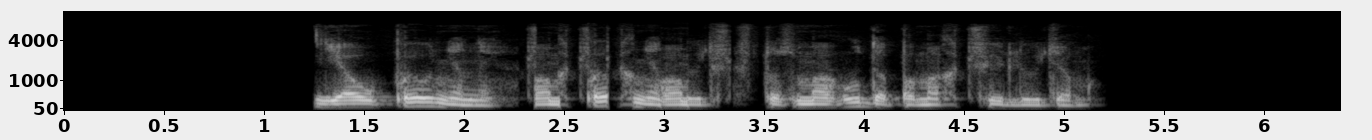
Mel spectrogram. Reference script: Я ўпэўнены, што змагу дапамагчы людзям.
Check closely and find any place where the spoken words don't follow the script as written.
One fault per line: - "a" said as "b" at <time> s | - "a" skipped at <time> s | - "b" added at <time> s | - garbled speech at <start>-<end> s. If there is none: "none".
- garbled speech at 2.3-3.4 s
